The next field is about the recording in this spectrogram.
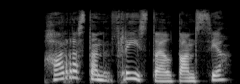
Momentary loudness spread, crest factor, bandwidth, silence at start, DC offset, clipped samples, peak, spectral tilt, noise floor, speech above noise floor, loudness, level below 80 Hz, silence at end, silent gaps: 5 LU; 18 dB; 14 kHz; 0.45 s; under 0.1%; under 0.1%; -2 dBFS; -4.5 dB/octave; -41 dBFS; 22 dB; -19 LUFS; -62 dBFS; 0.15 s; none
